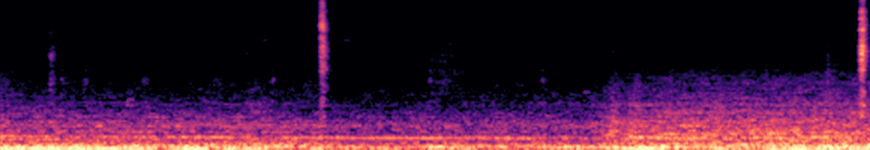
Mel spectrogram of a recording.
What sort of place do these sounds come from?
car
